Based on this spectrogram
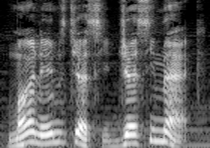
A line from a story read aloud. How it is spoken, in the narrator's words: at the top of his lungs in his obnoxious fake Boston accent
